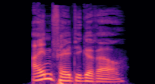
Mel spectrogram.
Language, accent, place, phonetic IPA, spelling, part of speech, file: German, Germany, Berlin, [ˈaɪ̯nfɛltɪɡəʁɐ], einfältigerer, adjective, De-einfältigerer.ogg
- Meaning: inflection of einfältig: 1. strong/mixed nominative masculine singular comparative degree 2. strong genitive/dative feminine singular comparative degree 3. strong genitive plural comparative degree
